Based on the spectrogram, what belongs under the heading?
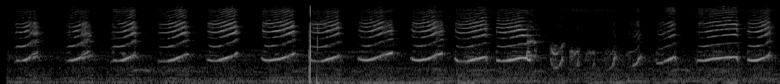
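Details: A young butcherbird being fed by its parent in Australia begs with harsh, rising squeaky calls about twice a second, over a faint low rumble and one sharp click.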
